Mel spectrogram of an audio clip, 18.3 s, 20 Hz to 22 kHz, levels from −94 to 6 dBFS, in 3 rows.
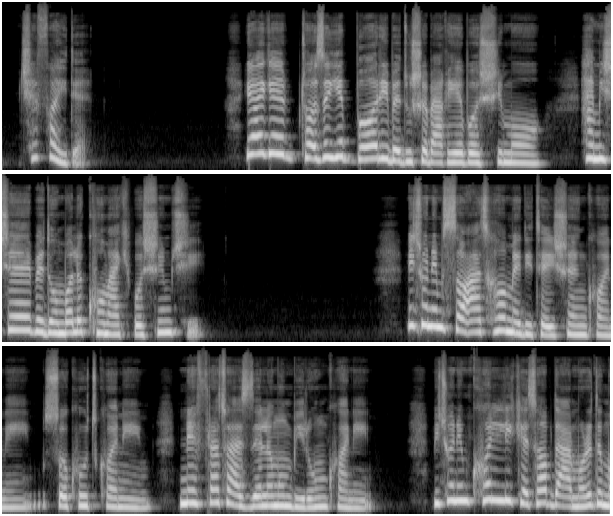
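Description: No technical faults can be heard anywhere in the recording. Nothing in the signal calls for comment at any point.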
